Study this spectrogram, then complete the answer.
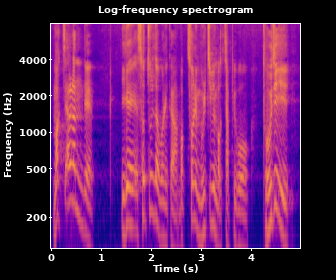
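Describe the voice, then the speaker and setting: A man's voice: on the high side, sing-song, moderate pace, a little mellow. Man, pastor, sermon, storytelling, talks straight to the congregation. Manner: storytelling, addresses congregation directly.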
